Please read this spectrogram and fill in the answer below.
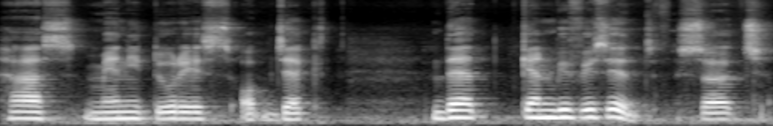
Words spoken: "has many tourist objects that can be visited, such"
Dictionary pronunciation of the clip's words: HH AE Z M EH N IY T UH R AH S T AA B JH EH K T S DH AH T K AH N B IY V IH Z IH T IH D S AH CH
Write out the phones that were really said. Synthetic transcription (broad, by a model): HH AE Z M EH N IY T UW R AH S T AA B JH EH K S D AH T K AH N B IY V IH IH S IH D S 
